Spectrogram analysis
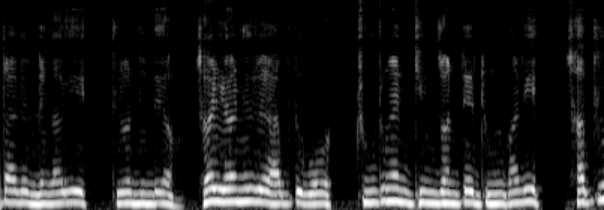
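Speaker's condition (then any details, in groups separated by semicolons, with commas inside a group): Brain lesion disability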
